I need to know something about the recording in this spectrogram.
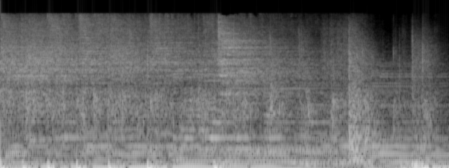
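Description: A live band playing an instrumental: held bass notes under a steady run of drum hits.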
